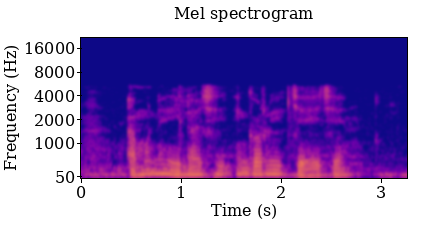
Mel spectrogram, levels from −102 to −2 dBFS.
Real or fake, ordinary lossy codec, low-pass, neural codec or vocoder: real; none; 5.4 kHz; none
